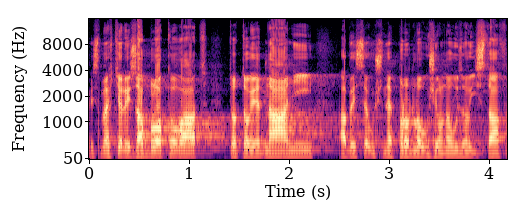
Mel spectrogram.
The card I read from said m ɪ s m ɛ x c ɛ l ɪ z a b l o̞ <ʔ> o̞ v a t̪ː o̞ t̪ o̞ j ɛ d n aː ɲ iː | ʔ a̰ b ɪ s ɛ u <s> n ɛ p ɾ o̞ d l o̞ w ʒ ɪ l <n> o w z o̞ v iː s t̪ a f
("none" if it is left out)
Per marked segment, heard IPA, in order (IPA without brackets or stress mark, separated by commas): k, ʃ, n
